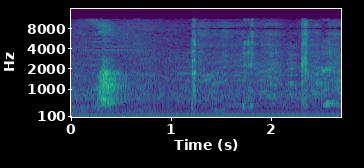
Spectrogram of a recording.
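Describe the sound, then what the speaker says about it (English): A pet dog named Ginger yips and barks in the background of a home during a football broadcast, a few short faint calls spread over a low steady hum, with no talk over them. "And Ginger has to bark in the background."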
